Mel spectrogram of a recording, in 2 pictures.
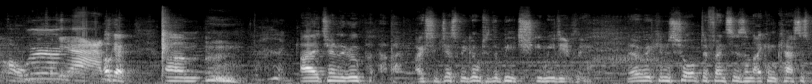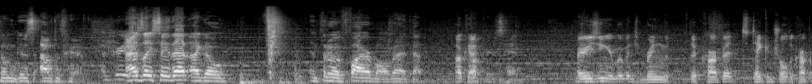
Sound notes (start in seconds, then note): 10.6 fwwt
